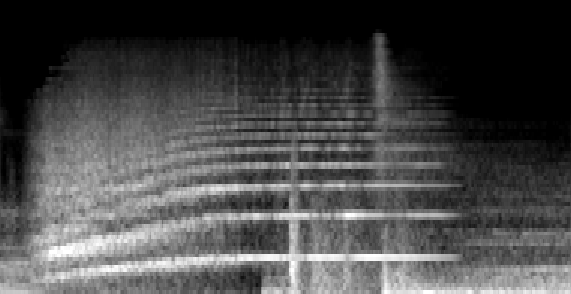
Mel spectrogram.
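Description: An air raid siren wails steadily over the city of Lviv, its tone rising then holding at a high pitch across the whole stretch, loud and carrying with an outdoor quality, a few brief thumps beneath it.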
